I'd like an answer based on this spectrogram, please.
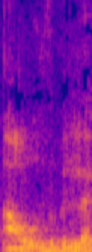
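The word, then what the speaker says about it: أعوذ بالله: এখানে আউযু বিল্লাহ এই শব্দটির মধ্যে একটি জাল এসেছে। এই জাল অক্ষরটি কিভাবে প্রোনাউন্সিয়েশন বা উচ্চারণ করতে হয় দেখুন। জু, প্রথমে জিব্বার আগা সামনের উপরের দুই দাঁতের আগার সাথে লাগাতে হবে।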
